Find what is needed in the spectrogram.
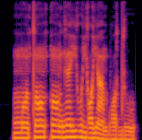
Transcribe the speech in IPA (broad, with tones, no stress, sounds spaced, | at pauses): m ɔ̃˧ t ɔ̃˦ k ɔ̃˦ ɡ ɛ̃˦ j u˦˨ j ɔ˧ j ã˨ b ɔ˨ d u˨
